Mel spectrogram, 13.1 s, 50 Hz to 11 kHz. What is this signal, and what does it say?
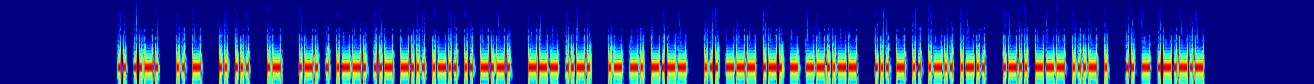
Morse code, heard as a keyed tone, about 44 wpm, 700 Hz. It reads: IF IT IS A REPUBLIC OF ANY SORT, STILL LOVE IT.
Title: Sentences from Top 1500 Words 45wpm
